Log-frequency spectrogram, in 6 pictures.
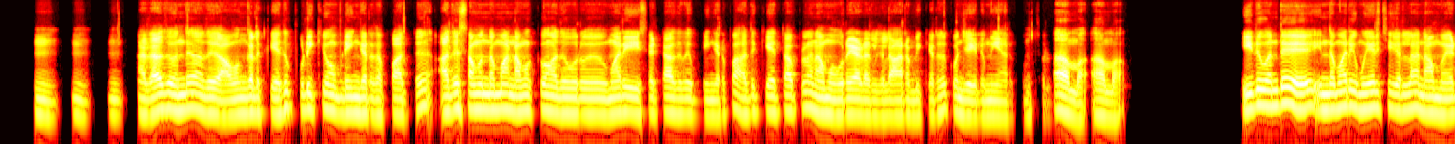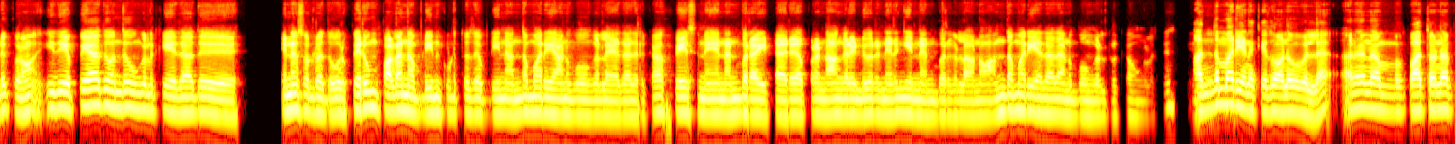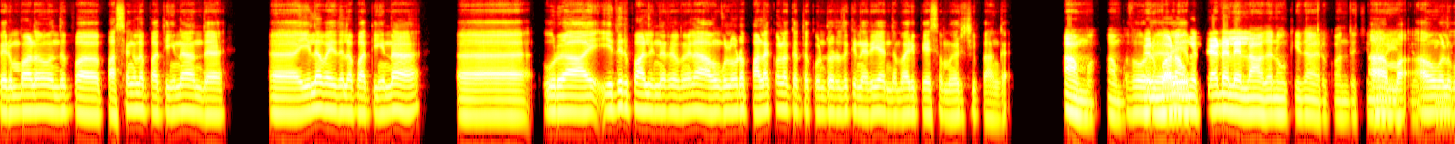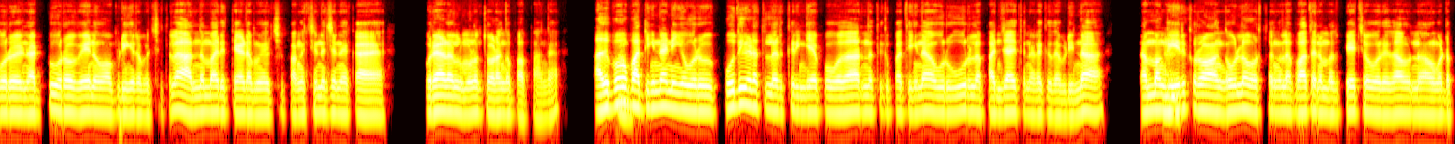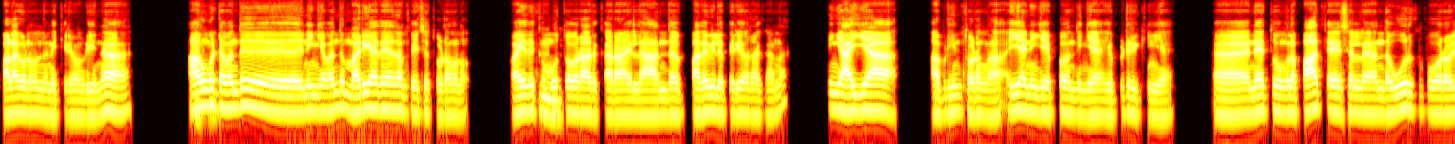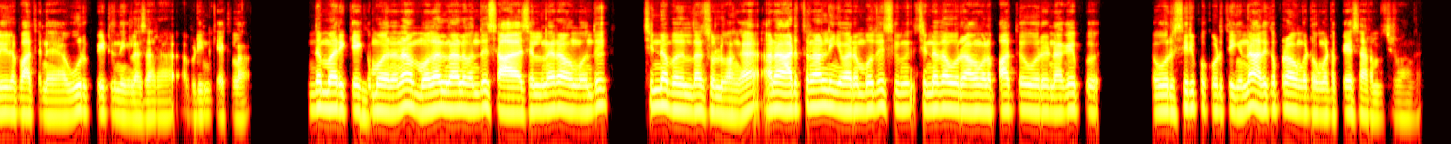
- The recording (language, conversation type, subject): Tamil, podcast, சின்ன உரையாடலை எப்படித் தொடங்குவீர்கள்?
- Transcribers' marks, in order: other background noise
